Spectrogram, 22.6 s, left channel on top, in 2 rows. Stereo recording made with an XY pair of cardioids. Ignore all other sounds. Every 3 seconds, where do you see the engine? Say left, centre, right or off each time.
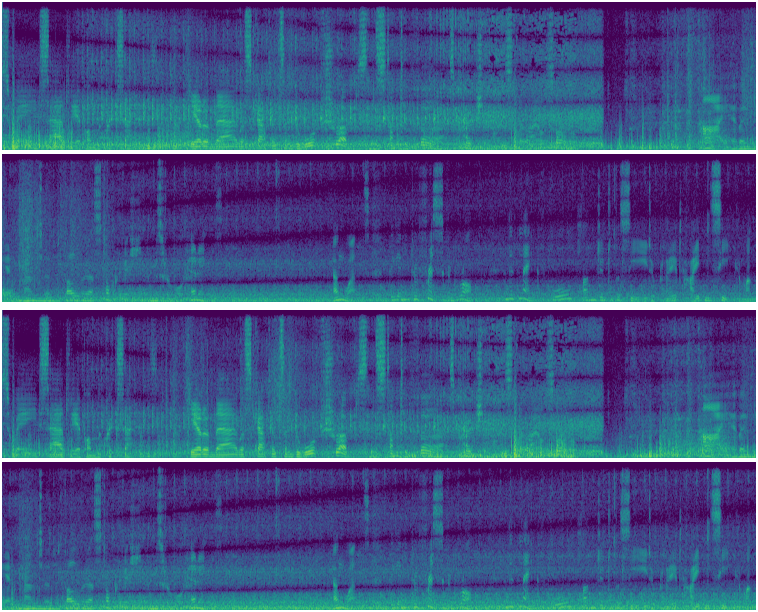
left, left, centre, centre, right, right, right, right.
